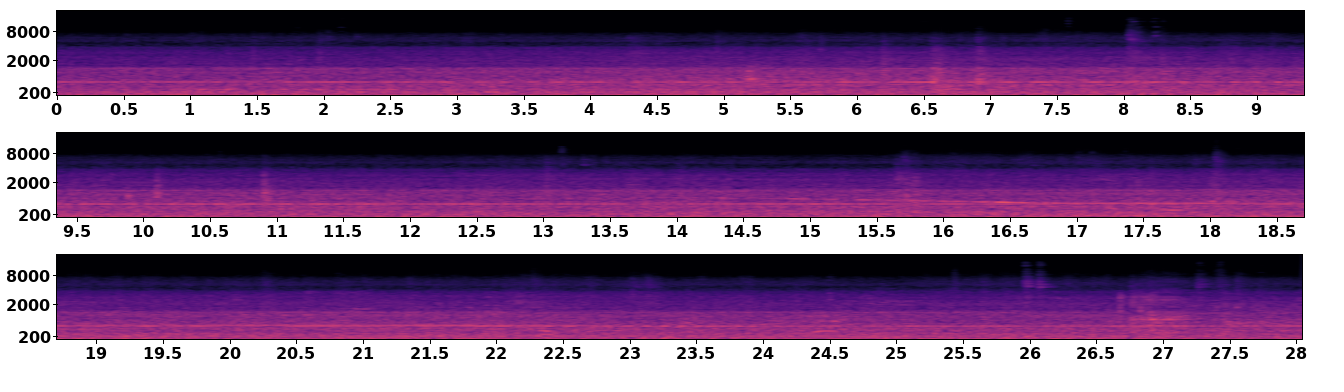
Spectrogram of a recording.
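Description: Train brakes whine as the train slows to a stop.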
